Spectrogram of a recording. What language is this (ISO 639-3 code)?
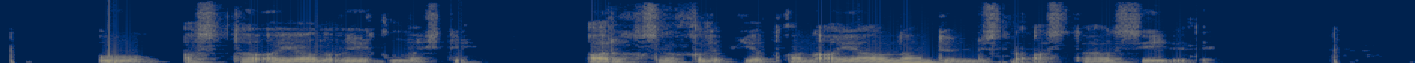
uig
